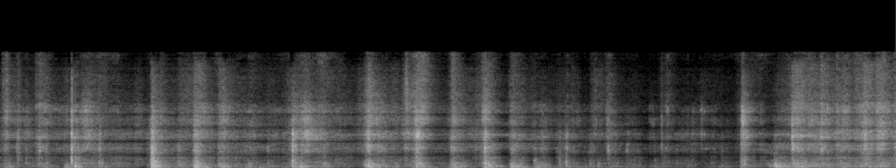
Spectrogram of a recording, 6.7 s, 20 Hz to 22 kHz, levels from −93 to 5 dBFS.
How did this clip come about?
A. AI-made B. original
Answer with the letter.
A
